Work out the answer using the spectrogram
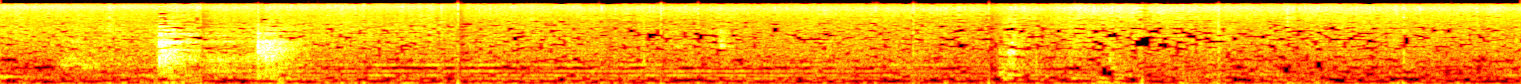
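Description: Chopped onions, baby onions, ginger, garlic and green chillies sizzling steadily in hot oil in a frying pan, with two sharp knocks about a second in.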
